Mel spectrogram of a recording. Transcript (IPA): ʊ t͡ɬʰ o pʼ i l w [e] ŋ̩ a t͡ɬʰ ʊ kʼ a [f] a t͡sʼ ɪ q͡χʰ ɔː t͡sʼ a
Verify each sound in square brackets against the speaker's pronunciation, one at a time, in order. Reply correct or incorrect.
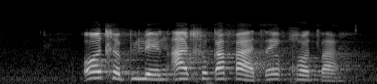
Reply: correct, correct

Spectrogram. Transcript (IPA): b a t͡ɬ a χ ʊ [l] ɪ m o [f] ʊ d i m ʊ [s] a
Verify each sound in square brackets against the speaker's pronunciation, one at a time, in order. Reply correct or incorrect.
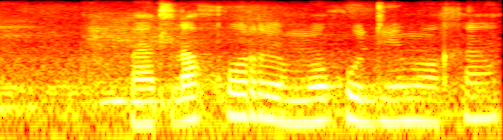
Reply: incorrect: r, incorrect: χ, incorrect: χ

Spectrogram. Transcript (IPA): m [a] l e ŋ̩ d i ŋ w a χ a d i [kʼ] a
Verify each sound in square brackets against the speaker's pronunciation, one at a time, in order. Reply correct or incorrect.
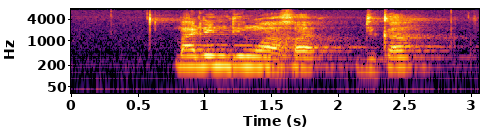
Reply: correct, correct

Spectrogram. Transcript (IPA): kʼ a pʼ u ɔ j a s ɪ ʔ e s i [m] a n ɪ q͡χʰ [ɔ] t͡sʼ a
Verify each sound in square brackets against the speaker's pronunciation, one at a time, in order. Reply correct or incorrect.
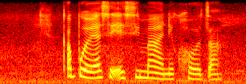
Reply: correct, incorrect: ɔː

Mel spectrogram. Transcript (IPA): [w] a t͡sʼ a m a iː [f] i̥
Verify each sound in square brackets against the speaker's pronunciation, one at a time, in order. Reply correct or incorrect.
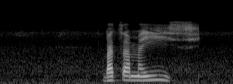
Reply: incorrect: b, incorrect: s

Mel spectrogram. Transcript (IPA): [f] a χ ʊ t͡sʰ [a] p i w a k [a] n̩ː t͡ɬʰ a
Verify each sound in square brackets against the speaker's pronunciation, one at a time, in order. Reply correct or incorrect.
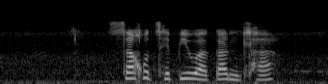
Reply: incorrect: s, incorrect: e, correct

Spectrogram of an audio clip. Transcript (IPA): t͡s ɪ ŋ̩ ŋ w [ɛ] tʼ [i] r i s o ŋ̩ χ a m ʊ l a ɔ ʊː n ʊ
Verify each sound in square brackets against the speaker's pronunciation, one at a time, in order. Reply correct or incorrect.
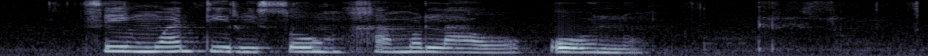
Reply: incorrect: a, correct

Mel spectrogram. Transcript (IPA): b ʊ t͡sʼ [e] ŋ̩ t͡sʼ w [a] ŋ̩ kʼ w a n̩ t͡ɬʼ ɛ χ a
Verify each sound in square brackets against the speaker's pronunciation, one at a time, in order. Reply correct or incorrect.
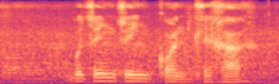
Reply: correct, incorrect: e

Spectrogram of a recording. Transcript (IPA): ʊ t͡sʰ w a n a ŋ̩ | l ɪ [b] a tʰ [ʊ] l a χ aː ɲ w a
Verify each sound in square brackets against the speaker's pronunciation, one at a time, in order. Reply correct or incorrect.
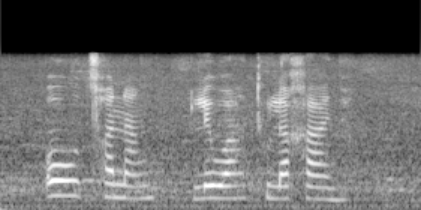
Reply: incorrect: w, incorrect: u

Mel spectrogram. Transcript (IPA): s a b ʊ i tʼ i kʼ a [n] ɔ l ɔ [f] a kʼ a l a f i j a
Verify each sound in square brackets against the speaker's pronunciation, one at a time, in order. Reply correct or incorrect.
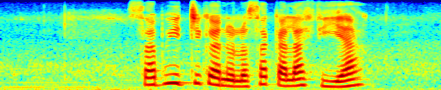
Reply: correct, incorrect: s

